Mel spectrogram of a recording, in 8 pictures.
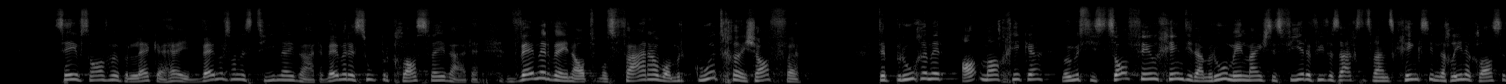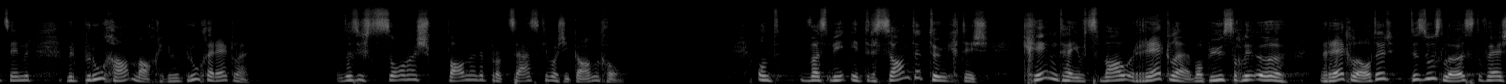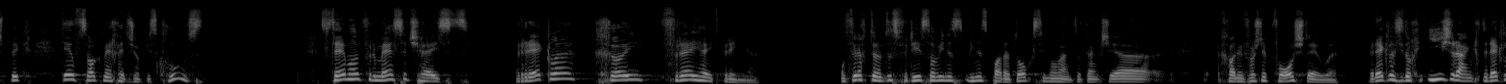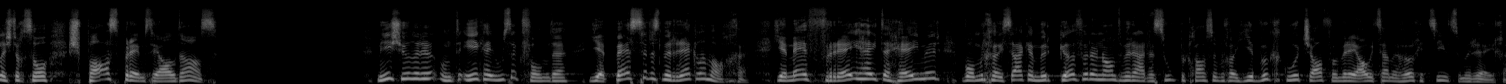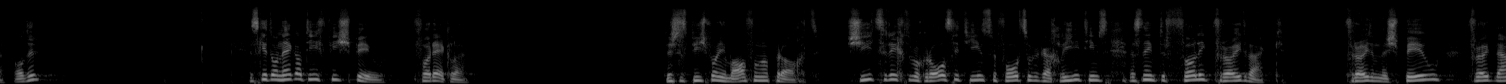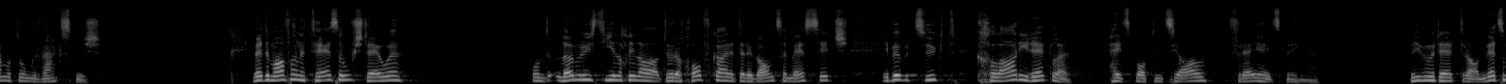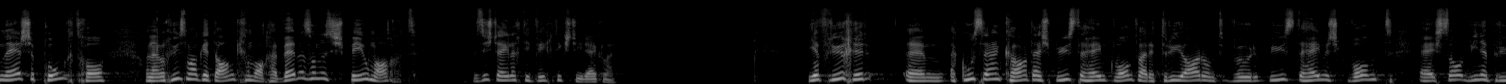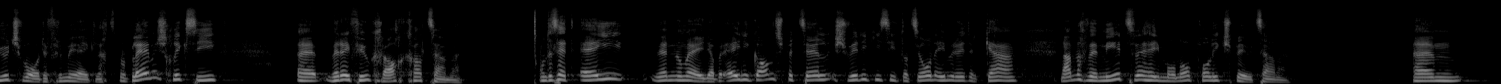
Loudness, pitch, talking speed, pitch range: -38 LUFS, 190 Hz, 175 wpm, 165-210 Hz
